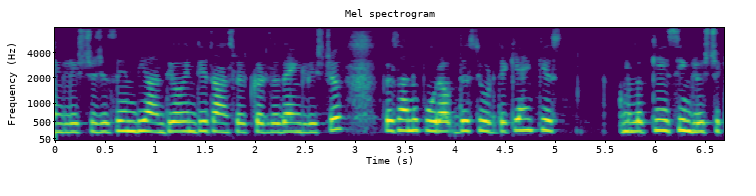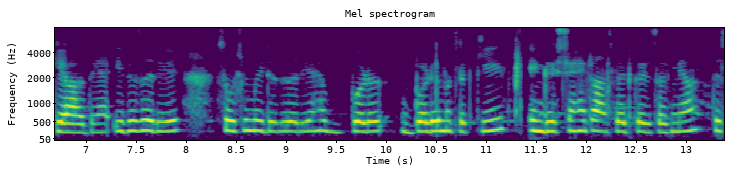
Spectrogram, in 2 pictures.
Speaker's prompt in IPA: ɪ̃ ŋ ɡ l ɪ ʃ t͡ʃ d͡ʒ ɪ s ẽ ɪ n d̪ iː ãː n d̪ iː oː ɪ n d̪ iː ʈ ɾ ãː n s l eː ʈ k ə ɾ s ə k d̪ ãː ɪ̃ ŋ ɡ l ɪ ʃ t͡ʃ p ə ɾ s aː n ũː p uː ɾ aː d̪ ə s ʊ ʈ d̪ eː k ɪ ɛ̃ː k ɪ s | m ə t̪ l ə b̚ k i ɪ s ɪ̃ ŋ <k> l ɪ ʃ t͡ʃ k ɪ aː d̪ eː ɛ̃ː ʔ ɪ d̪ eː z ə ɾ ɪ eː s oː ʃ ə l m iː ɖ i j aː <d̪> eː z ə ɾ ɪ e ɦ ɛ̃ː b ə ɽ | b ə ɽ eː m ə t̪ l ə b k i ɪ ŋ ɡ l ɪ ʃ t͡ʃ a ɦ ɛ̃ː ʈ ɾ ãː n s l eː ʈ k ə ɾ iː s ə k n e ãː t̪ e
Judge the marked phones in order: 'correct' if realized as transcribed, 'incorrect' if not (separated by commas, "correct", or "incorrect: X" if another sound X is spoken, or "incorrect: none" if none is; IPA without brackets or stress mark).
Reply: incorrect: ɡ, correct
